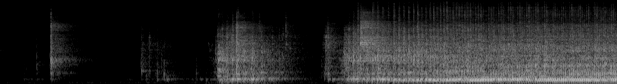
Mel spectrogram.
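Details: Mercury 9.8 hp 110 outboard after a new water pump impeller, lower unit seals and idle adjustment: a few handling thumps, then it catches and holds a steady, even buzzing drone. It is running normally.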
